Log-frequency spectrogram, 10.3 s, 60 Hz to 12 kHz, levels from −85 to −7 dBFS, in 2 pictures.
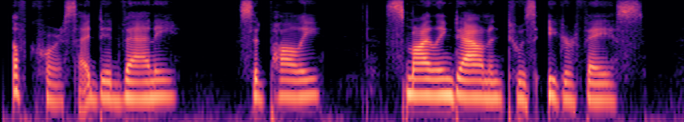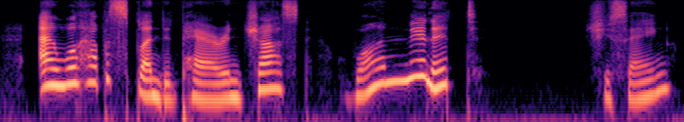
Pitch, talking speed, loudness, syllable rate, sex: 210 Hz, 135 wpm, -25 LUFS, 4.7 syllables/s, female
